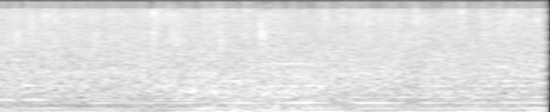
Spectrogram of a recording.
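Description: Steady rain falls in Arknights, a soft continuous patter on surfaces with no thunder, heard alone and fairly quiet under a faint low hum.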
